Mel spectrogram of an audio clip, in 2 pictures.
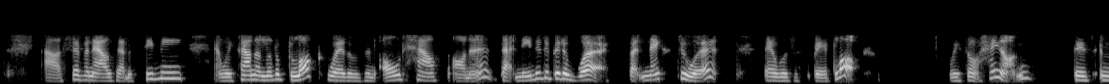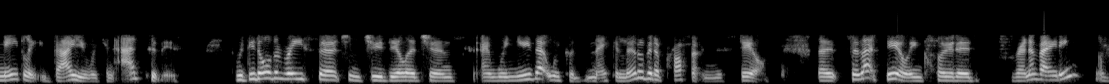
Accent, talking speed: Australian, 210 wpm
